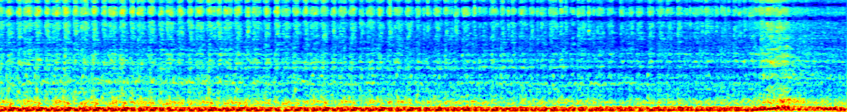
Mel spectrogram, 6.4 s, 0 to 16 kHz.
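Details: Rebuilt 6.0 LS V8 on a run stand, fed from a 5-gallon bucket with a Silverado fuel pump, running after swapping to an original GM crank sensor: fires, deep steady rumble, smooth rev near the end; runs clean and even.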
